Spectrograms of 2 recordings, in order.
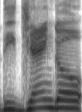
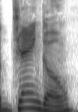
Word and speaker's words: Django: box office numbers for uh Django or Django because D is silent.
